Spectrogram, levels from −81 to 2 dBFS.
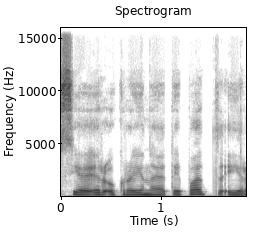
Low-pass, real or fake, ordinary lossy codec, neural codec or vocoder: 14.4 kHz; real; Opus, 24 kbps; none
